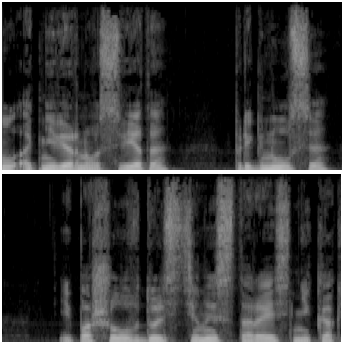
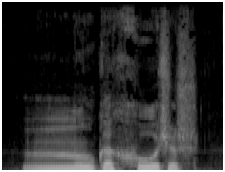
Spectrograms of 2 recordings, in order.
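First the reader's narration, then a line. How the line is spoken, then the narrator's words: Unusually uncertain voice. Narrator (Russian): произнес Зев непривычно неуверенным голосом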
